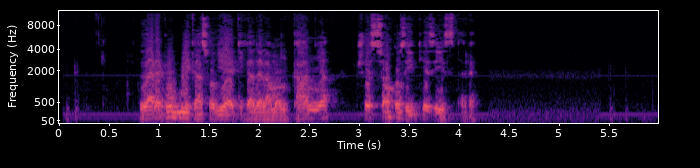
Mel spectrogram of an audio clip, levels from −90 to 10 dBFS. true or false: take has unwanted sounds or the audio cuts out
false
